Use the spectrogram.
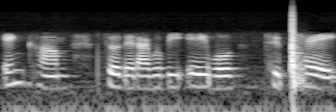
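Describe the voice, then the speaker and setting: A woman speaks at a fairly slow pace and a medium pitch. Noticeable background noise can be heard. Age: 60s. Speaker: caller. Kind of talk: call-in question. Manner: halting.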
